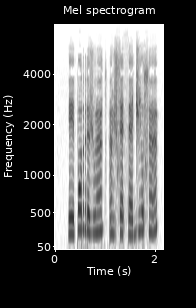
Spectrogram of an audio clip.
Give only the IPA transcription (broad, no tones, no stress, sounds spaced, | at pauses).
e p ɔ r œ ʒ β œ̃ t͡sʼ œ̃ ʒ s ɛ θ ɛ d͡ʒ i o̯ s œ̃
